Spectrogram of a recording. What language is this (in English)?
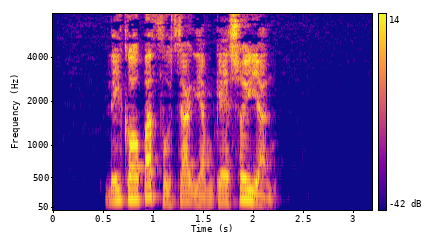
Cantonese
